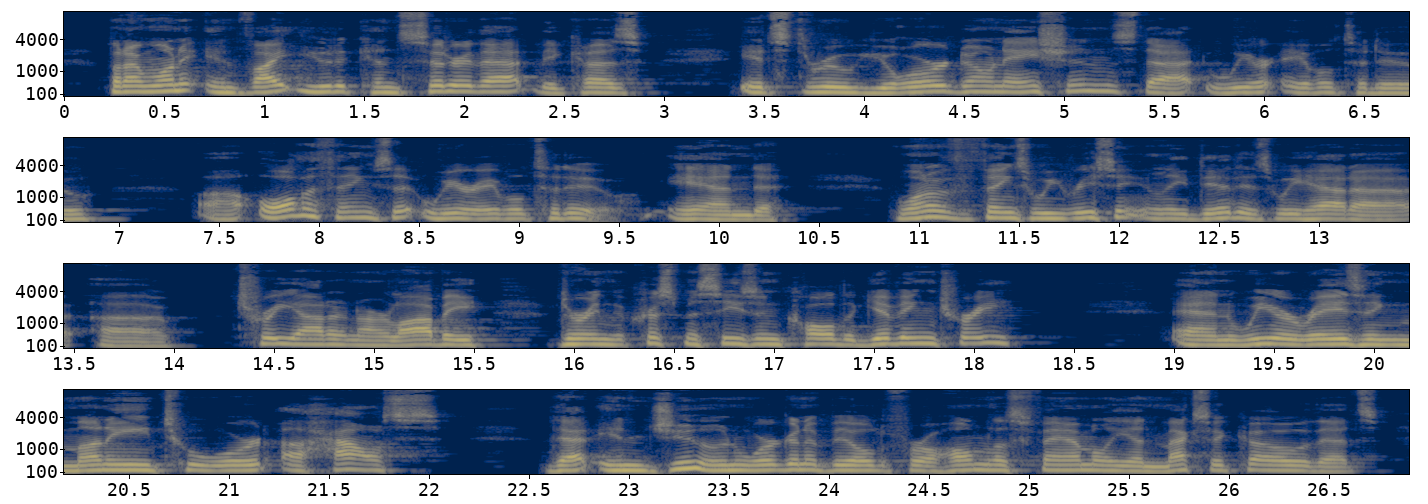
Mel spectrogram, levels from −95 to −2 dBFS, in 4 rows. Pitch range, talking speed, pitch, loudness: 145-175 Hz, 175 wpm, 160 Hz, -34 LUFS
